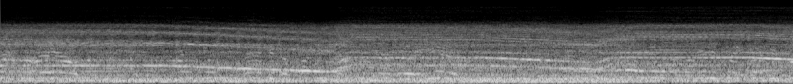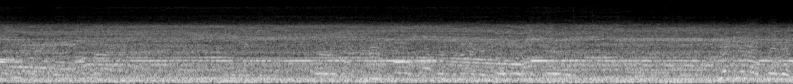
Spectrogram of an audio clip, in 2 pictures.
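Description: A band plays loudly.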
